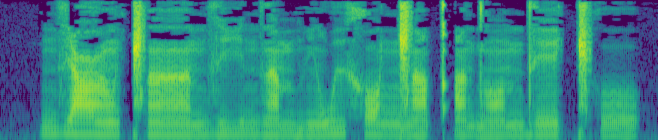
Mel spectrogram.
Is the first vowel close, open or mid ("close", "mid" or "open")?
close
